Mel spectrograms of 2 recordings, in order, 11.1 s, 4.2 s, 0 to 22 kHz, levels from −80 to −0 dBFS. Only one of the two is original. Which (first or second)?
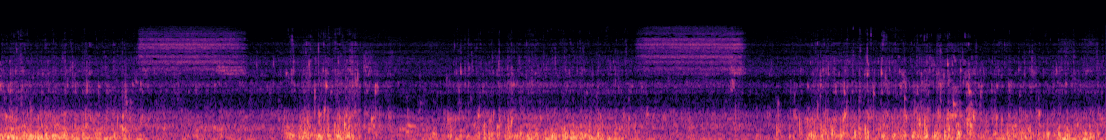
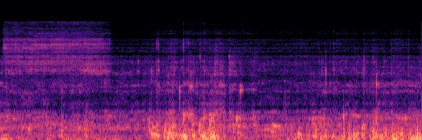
first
